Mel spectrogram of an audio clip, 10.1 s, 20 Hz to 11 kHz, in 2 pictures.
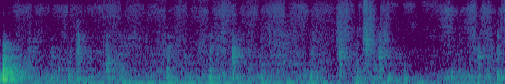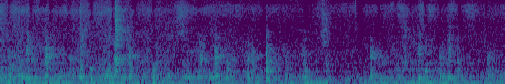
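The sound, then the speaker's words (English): An eraser rubs writing off a board with a soft, continuous scratchy friction made of small irregular strokes. The sound stays faint throughout and no one talks. “I'm going to erase this really quick. So hold on 1 second.”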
